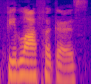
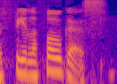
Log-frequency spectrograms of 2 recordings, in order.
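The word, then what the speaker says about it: phyllophagous: 刚才傅老师读的是 philophagus，是英英的读法啊。美英的读法呢是 philophagus 啊，philophagus，philophagus、都可以，两种读音都可以。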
